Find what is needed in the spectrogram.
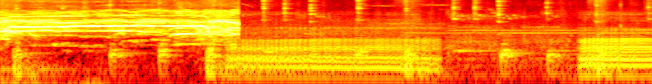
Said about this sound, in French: Le son des cris de mes copines du foyer et de la classe.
